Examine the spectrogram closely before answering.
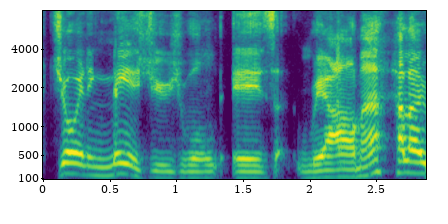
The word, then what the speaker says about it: Rihanna: Rihanna you behave yourself it's Rihanna not not Anna an RP mate RP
